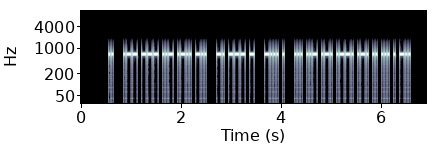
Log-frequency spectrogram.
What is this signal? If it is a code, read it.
Morse code, heard as a keyed tone, about 37 wpm, 700 Hz. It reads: I WOULD NOT BE SURPRISED
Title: Sets of 5 Words Encore2 40wpm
